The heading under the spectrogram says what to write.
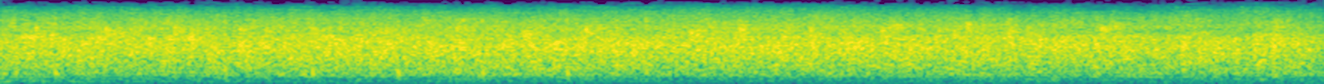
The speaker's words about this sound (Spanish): Gracias. Un aplauso para el artista.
